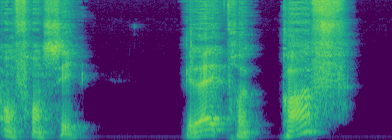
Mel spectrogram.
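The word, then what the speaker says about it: ق: france est là être kof elle se prononce en essayant d'arrondir la bouche et en l'ouvrant en fait si vous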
